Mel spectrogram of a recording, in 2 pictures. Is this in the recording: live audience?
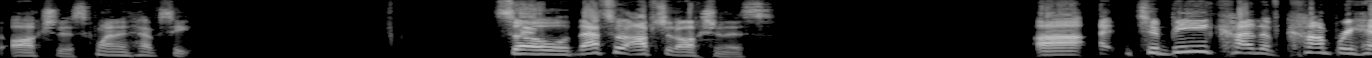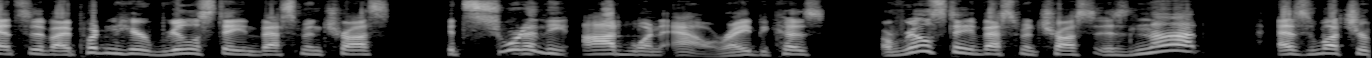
yes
